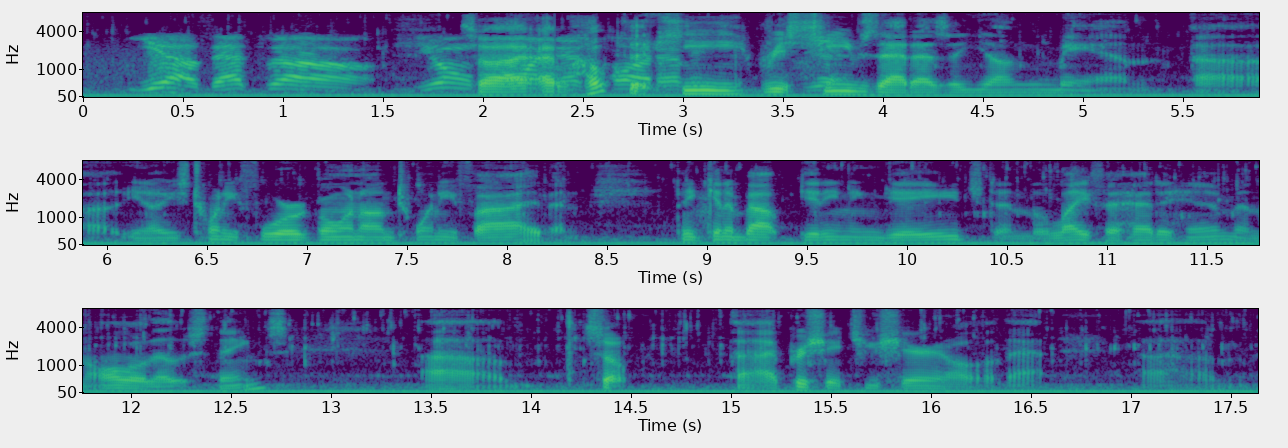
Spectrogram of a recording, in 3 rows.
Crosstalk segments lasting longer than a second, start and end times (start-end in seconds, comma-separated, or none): 1.9-3.1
